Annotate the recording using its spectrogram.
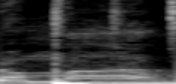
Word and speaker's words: рома: Ни цыгане, а рома, ударение на а.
